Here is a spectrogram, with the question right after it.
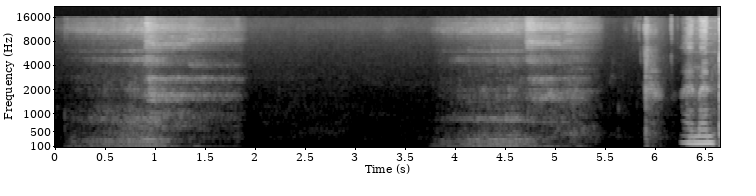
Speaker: that is the sound of our parents snoring in tandem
